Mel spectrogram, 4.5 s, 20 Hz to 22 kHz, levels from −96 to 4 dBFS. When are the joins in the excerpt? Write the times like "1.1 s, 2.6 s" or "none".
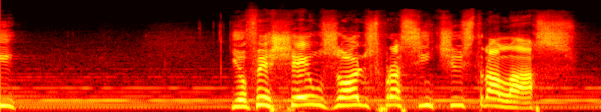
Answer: none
